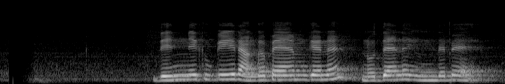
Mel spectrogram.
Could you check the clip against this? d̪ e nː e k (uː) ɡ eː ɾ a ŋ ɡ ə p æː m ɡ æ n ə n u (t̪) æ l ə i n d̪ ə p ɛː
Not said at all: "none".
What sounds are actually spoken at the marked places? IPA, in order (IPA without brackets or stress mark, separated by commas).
u, d̪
